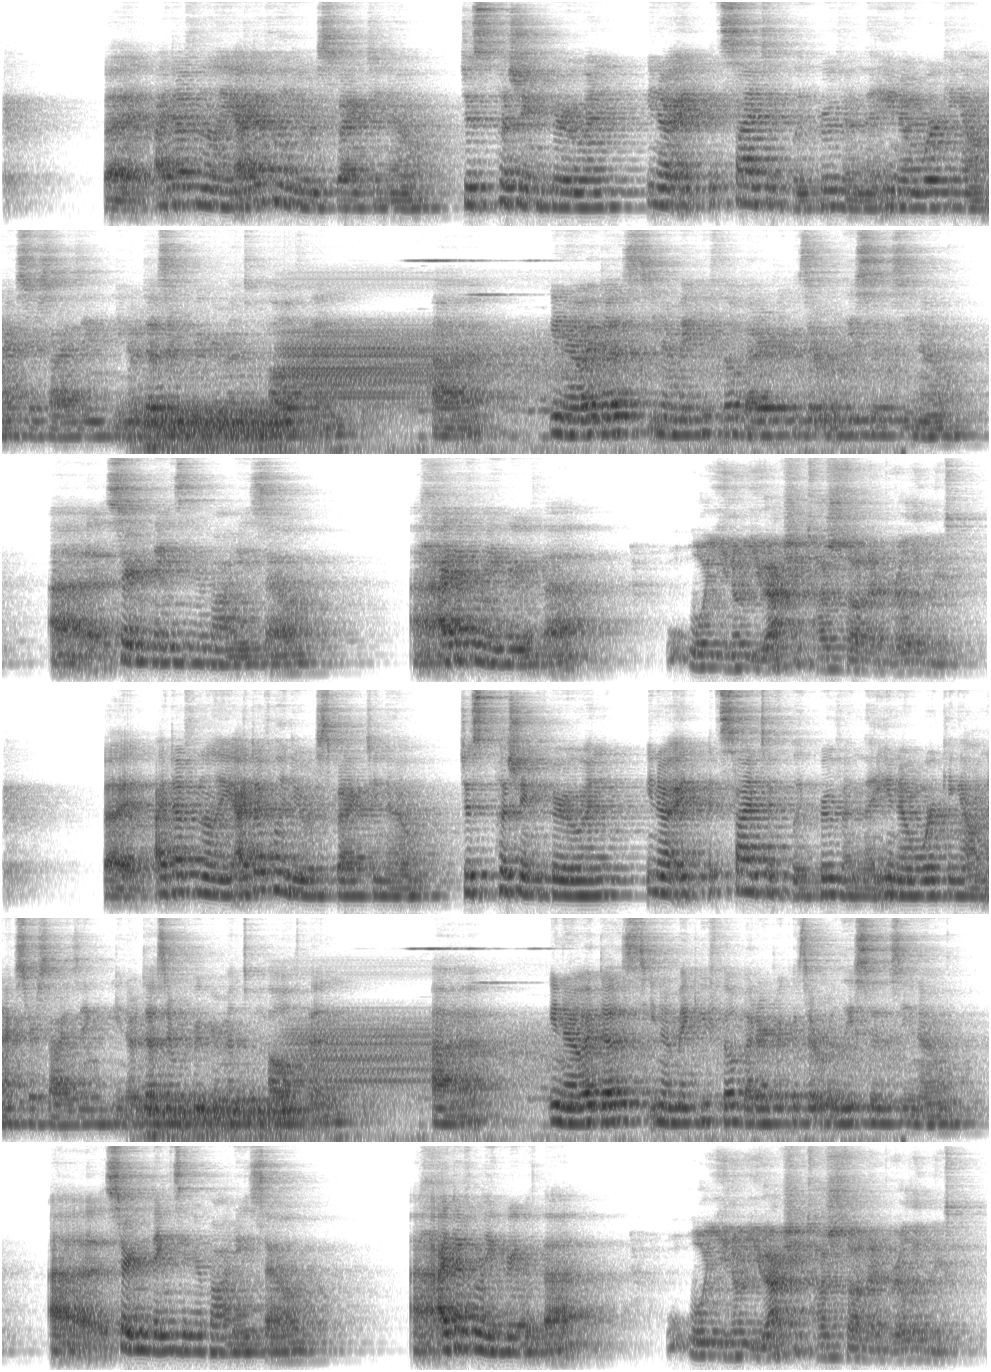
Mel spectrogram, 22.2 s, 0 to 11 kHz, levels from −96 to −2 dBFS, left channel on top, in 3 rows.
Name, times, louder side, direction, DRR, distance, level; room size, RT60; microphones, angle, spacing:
voice 1, 0.8-3.1 3.4-4.6 4.8-10.0 10.6-11.0 11.5-14.5 15.1-17.1 17.9-19.1, right 2 dB, 65° right, 0 dB, 0.6 m, -30 dB
sound 1, 8.3-14.1, left 2 dB, 80° left, 0.6 m, -35 dB
voice 2, 19.8-21.9, equal, 10° right, -3 dB, 0.5 m, -34 dB
4.1 x 3.2 x 2.3 m, 0.98 s
head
